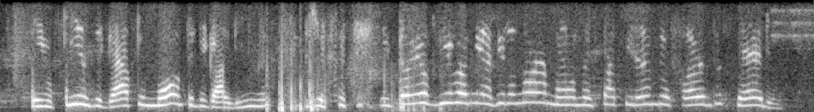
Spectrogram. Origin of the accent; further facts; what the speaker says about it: São Pedro, São Paulo, Brazil; eu sou de São Pedro, querida. Sou viúva, tenho seis filhos, quatro bisnetos, seis netos, tenho 84 anos.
